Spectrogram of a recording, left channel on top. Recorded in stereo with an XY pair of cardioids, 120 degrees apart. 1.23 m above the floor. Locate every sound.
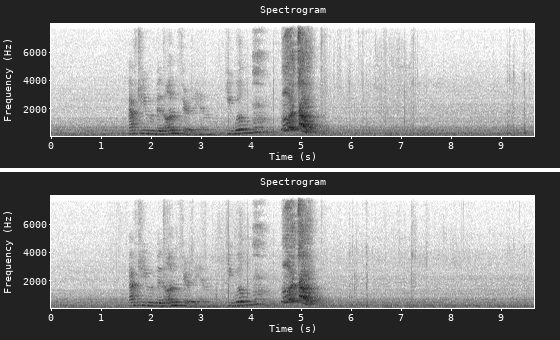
1.6 s a woman speaking: 45° left, 1.3 m
4.0 s a sneeze: 35° left, 0.9 m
